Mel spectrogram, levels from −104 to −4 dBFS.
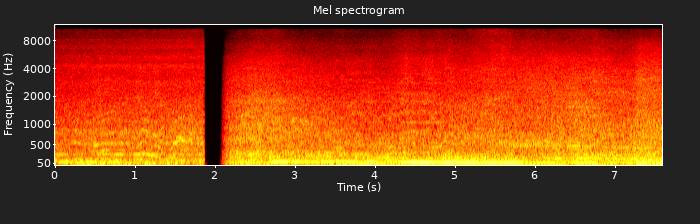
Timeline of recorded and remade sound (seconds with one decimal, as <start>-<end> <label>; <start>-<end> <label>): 0.0-3.5 recorded; 3.5-4.9 remade; 4.9-7.6 recorded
